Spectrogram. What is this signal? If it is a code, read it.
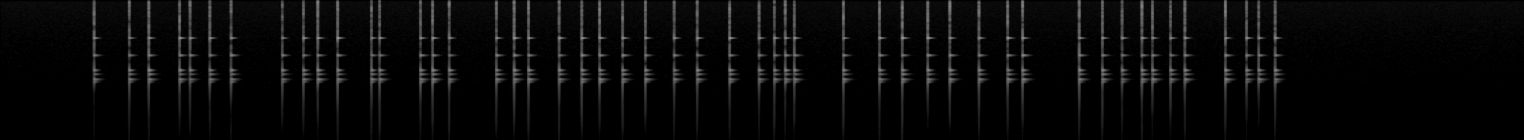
Irregular taps on glass. There is no code.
